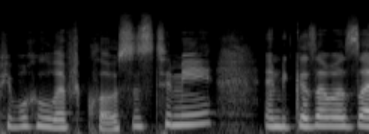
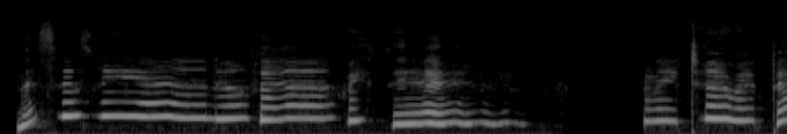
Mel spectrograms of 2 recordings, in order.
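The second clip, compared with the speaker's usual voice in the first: higher, far-off theatrical voice; a hammed-up prophet of doom, higher; mock doom prophet; 11 semitones higher, 7 dB quieter than usual. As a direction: intone the end of the world.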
